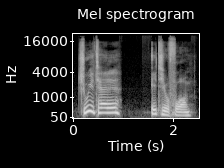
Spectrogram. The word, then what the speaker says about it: Chiwetel Ejiofor: Chiwetel Ejiofor. – Komm, das klang jetzt nicht so richtig souverän, aber 90%, es war, glaube ich, technisch gesehen erstmal richtig. – Probierst du es mal, komm. – Chiwetel Ejiofor.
